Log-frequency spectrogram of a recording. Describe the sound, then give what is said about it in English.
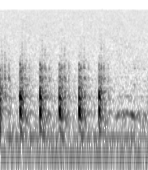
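Five quick, evenly spaced knocks on a door, each a firm hollow rap, coming in a steady rhythm and then stopping, with no voices around them. “And somebody come knock on the door.”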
